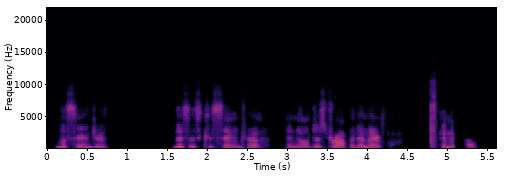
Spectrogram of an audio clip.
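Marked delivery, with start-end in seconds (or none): 0.1-2.7 murmured quietly under the breath, quieter. Dropping gold pieces in while in character: murmured under the breath. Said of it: "murmur it to myself".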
